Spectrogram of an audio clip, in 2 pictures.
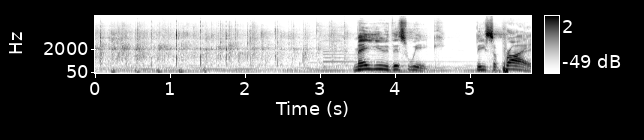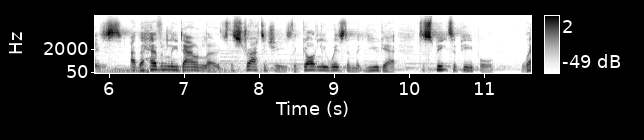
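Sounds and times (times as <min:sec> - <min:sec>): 
audience clapping: 0:00.0 - 0:03.7
speech: 0:03.4 - 0:11.6.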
